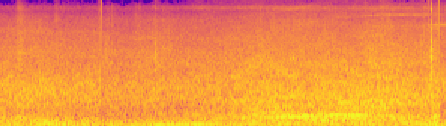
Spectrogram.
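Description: Road traffic: a steady low rumble of cars running along the street, with one vehicle's engine note rising and falling about four seconds in.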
